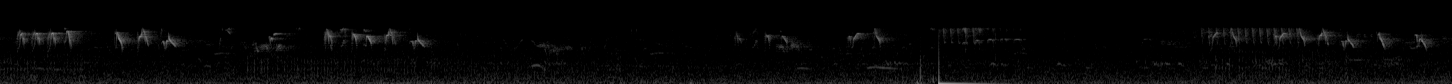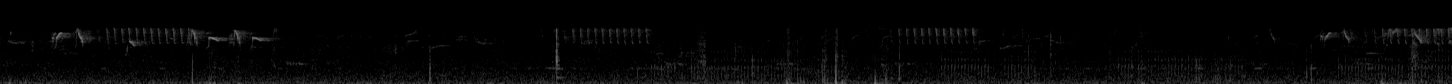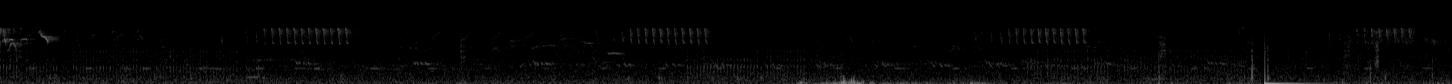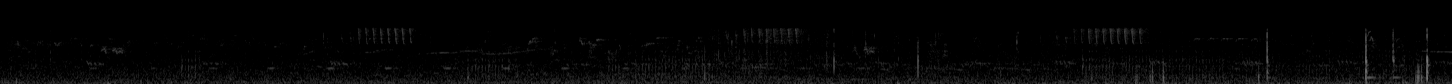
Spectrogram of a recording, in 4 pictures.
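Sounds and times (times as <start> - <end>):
birds chirping: 0.0 - 58.0
buzzy bird calls: 19.4 - 58.0.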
